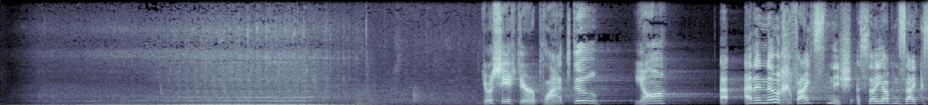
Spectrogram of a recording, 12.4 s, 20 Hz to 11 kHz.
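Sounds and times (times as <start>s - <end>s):
car engine idling: 0.0s - 6.5s
speech: 6.4s - 9.0s, 9.6s - 12.3s.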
